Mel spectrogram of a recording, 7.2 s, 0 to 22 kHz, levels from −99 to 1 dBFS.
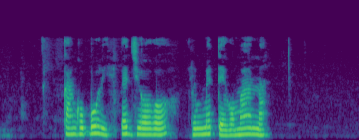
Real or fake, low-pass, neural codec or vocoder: real; 7.2 kHz; none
